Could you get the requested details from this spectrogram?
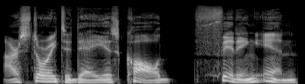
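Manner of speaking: usual speaking voice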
